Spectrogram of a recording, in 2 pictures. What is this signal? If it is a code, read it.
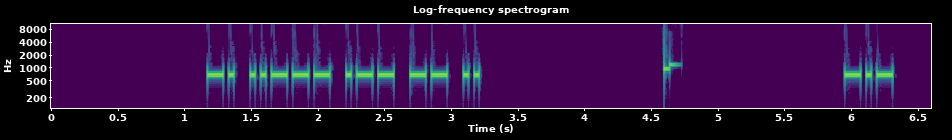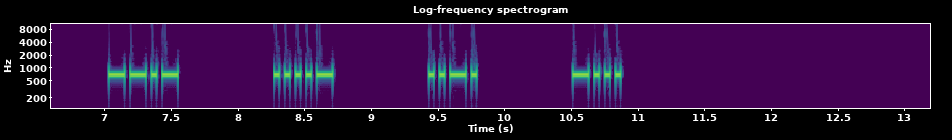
Morse code, heard as a keyed tone, about 31 wpm, spaced as for 15 wpm, 700 Hz. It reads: N2WMI KQ4FB
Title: USA Call Signs - 5 Characters - 6x Character Spacing - 30wpm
